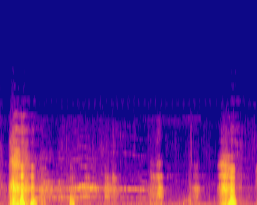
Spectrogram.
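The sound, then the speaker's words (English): Chickens call outdoors in the morning, in a cold spot with many trees and plants: a loud harmonic squawk at the start, a thin drawn-out crowing tone, scattered softer clucks, then another strong squawk near the end, with quiet gaps between. “See, you can hear the chickens.”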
